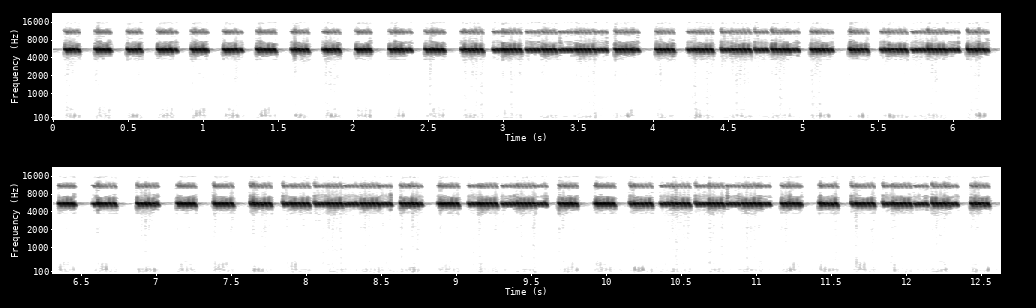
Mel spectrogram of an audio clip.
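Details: Two crickets chirping close by: rapid high-pitched chirps, about four per second, at times merging into near-continuous trilling as the two overlap, otherwise silent background.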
